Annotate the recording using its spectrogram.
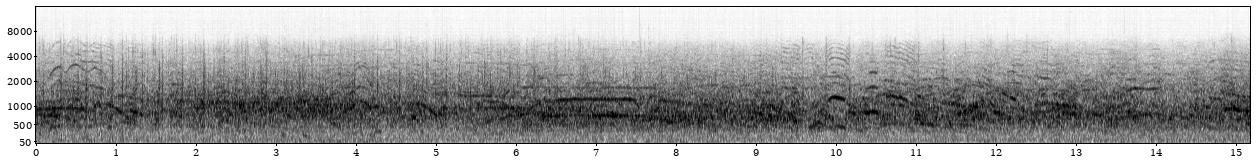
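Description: A large crowd cheers and shouts in the distance outdoors.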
